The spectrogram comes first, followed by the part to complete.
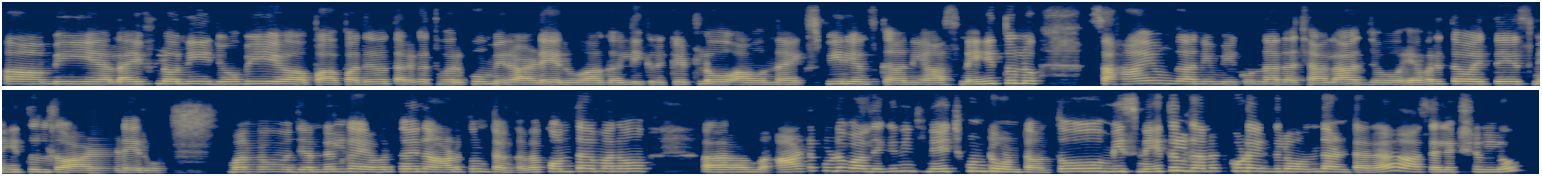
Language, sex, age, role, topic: Telugu, female, 20-24, host, ఈ హాబీ వల్ల మీకు వచ్చిన అత్యంత అద్భుతమైన అనుభవం ఏది?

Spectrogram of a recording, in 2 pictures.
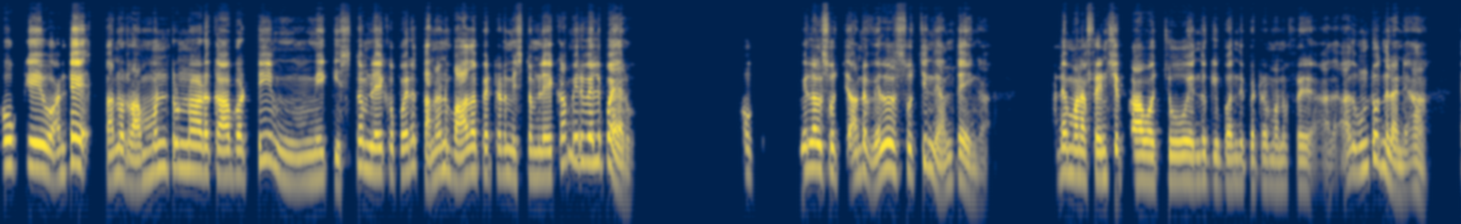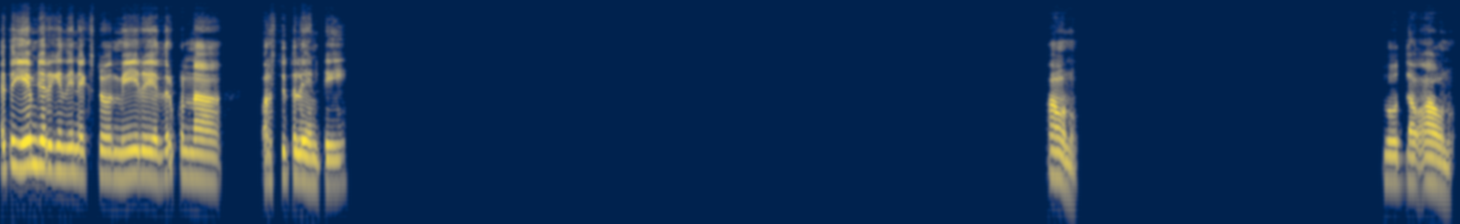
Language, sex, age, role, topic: Telugu, male, 35-39, host, అవసరమైనప్పుడు నేరుగా ‘కాదు’ అని ఎలా చెప్పాలి?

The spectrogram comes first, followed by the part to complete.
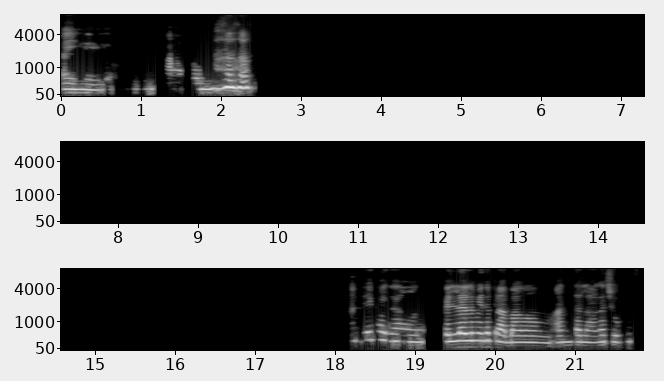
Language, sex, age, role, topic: Telugu, female, 25-29, host, మాటలకంటే చర్యలే ఎక్కువ ప్రభావం చూపుతాయా?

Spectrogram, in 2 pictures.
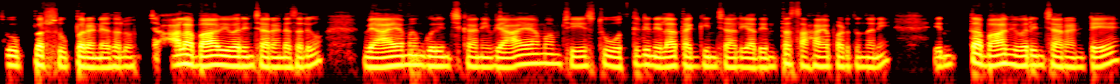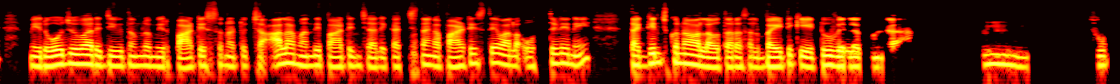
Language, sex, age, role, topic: Telugu, male, 25-29, host, వ్యాయామం మీ ఒత్తిడిని తగ్గించడంలో మీకు ఎలా సహాయపడింది?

